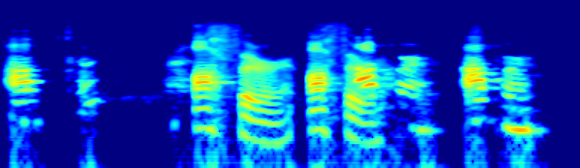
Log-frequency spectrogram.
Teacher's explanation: your tongue is between your teeth okay when you pronounce this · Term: th sound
